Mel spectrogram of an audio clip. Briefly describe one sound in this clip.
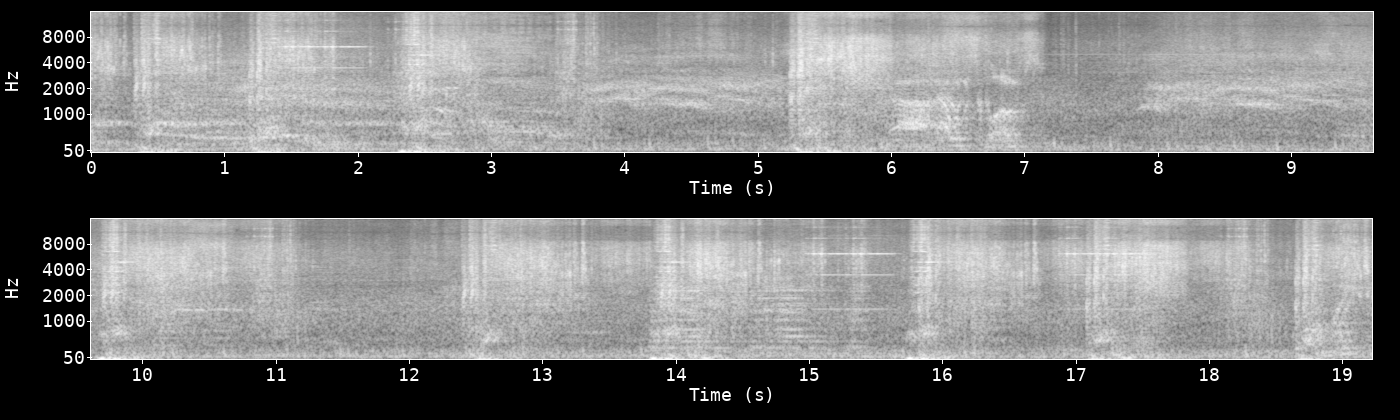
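Blades slash and hack with sharp, wet strikes.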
